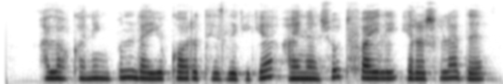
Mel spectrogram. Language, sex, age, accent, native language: Uzbek, female, 19-29, Xorazm, Uzbek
